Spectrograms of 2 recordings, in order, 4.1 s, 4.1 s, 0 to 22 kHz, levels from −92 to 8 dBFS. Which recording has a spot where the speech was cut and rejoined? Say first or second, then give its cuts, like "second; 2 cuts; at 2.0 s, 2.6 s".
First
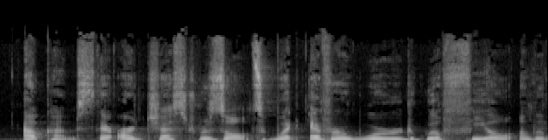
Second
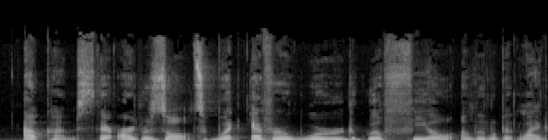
second; 1 cut; at 1.0 s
